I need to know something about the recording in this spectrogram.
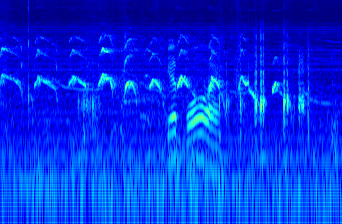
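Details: Seven-week-old female Australian Shepherd puppies yip softly in a quick string of arched, high calls, a few lower drawn-out whimpers mixed in, over background voices and rustle.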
